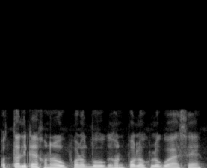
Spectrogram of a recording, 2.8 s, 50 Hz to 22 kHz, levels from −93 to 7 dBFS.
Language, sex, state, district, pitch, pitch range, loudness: Assamese, male, Assam, Kamrup Metropolitan, 135 Hz, 130-155 Hz, -16 LUFS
